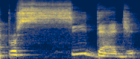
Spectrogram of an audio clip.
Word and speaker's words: proceeded: E esse ed aqui nós vamos pronunciar como ed, e não ed, tá? Não é proceeded, é proceeded.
